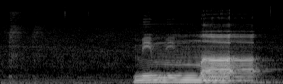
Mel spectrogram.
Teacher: مما میم مشدد پہ غنہ ضروری ہے اور الف مدہ ہے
